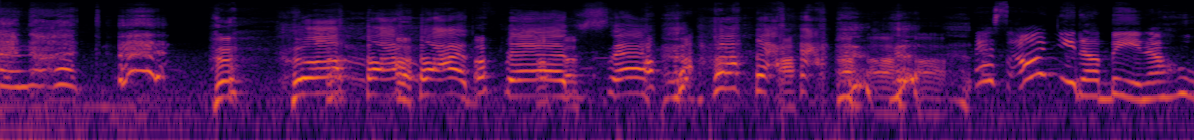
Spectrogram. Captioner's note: both cackle like chickens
